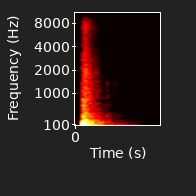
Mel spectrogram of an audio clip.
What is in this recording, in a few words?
Door Hit, Hitting a door with hand; Hit Sound Effects; Sound Effects:Objects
